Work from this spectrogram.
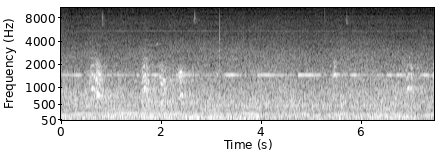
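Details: Dogs kept outside all day at a neighbor's, giving scattered distant barks, single or paired yaps every second or two, then a pause before a few more, against a constant low droning hum in the background.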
